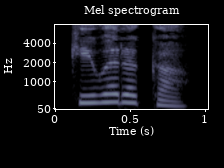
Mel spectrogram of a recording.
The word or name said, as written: ಕವರಗಿ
